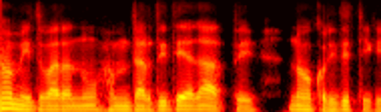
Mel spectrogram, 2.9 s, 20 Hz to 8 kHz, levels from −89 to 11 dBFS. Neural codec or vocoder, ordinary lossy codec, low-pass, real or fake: codec, 16 kHz, about 1 kbps, DyCAST, with the encoder's durations; none; none; fake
